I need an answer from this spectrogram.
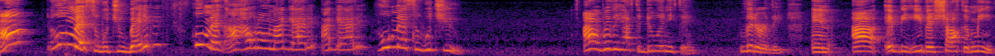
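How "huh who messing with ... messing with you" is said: pitched-up voice, stumbling over the words. Acting out God's reply to a complaint: voicing God. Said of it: "He could be like".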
